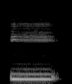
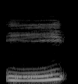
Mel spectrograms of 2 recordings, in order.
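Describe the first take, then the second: First: The pitch stays high and level. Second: The pitch rises from middle to high. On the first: "the first"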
